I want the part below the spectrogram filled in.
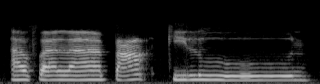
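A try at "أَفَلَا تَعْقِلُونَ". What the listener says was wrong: Untuk huruf qafnya Ibu, afala ta'qilun ya. Tadi terbaca afala ta'qilun. Bedanya kalau yang terbaca tadi itu agak ke depan makhrajnya, sehingga lebih ke huruf kaf. Ketika dibaca afala ta'qilun, ki itu kaf, makanya agak mundur. Jadi makhraj huruf qaf dia ada di lidah paling belakang, pangkal lidah. Kemudian terangkat, kemudian menempel pada langit-langit yang lunak yang belakang.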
